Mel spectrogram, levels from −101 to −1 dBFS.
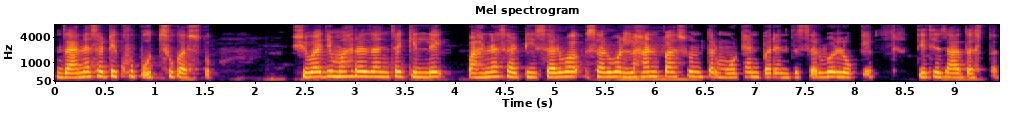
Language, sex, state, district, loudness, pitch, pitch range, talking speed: Marathi, female, Maharashtra, Dhule, -17 LUFS, 245 Hz, 230-255 Hz, 120 wpm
